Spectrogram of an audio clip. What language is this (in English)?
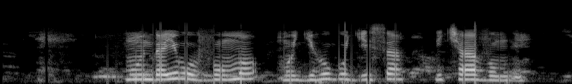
Kinyarwanda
